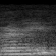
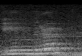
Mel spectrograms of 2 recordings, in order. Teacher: короткий и плюс короткий и образуют долгий и. Например, Рави, короткий и Индра, это короткий и начинается.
